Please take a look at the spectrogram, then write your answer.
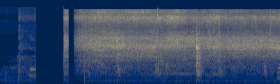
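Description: Meat sizzles steadily in a hot pan after a few brief clattering knocks, a continuous close hiss with an occasional scrape of stirring, no talking.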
